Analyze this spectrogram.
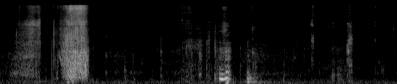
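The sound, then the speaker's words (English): A backpack zipper being opened: a couple of quick, rasping pulls near the start, followed by a few faint, scattered clicks and rustles. “I pulled her little poster out of my backpack and handed it to Fen.”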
